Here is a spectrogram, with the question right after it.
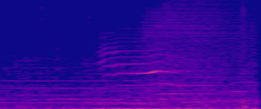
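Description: A small cat in Hogwarts Legacy gives a soft, quiet meow midway, a single short wavering call over faint background music.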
